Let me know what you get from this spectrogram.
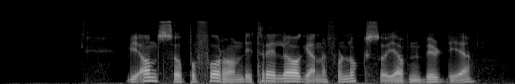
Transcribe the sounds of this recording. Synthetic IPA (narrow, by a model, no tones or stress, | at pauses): ʋiːʔɑnsoːpʰoːfɔɾhɑnd̪iːt̪ʰɾeːlɑːɡənəfɔɳɔksɔjɛʋnbʏɖɪə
